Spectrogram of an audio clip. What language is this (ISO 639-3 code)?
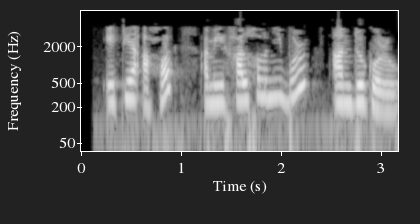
asm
